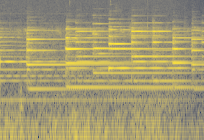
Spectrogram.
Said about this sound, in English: some solace in those concentric circles of sound that ring from the church towers. And it's a way for churches that have all had all their services canceled, a number of them, to reach out to community, to their parishioners, and give some comfort.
